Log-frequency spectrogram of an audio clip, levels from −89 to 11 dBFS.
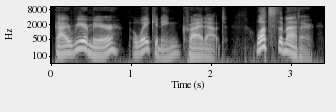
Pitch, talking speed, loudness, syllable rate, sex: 140 Hz, 125 wpm, -20 LUFS, 4.4 syllables/s, male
